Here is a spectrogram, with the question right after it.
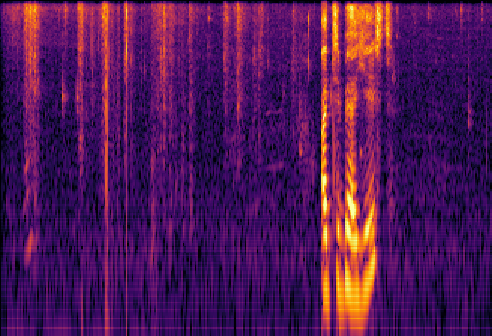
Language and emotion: Russian, neutral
